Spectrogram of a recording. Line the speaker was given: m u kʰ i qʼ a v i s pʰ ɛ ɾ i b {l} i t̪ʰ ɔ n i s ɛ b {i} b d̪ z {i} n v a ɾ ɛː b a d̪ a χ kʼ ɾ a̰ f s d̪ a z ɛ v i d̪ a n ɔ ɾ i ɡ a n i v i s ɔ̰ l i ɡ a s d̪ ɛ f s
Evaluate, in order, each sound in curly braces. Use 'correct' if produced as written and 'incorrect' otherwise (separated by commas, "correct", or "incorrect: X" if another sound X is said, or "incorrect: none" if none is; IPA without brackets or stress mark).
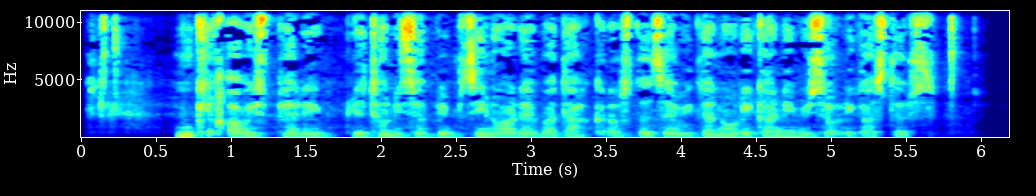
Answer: correct, correct, correct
